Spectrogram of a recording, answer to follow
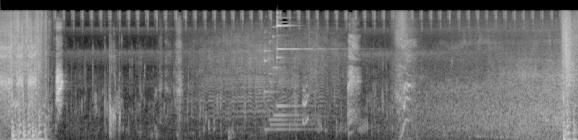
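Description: Cartoon ostrich character's loud vocal cry, cutting off under a second in, followed by quieter cartoon sound effects: a brief run of stepped musical tones about four seconds in and a couple of sharp accents after it.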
